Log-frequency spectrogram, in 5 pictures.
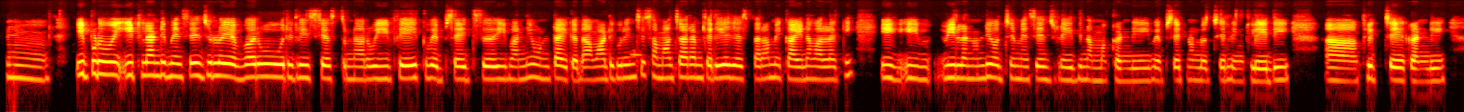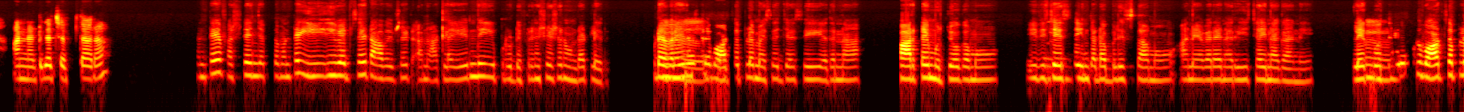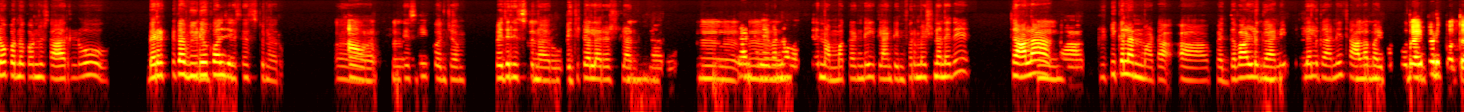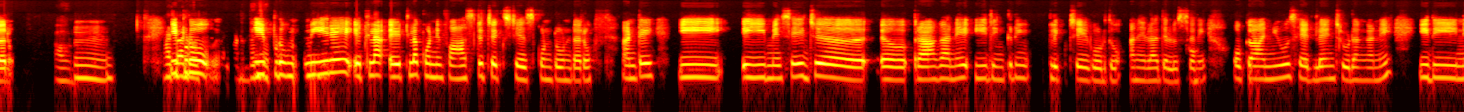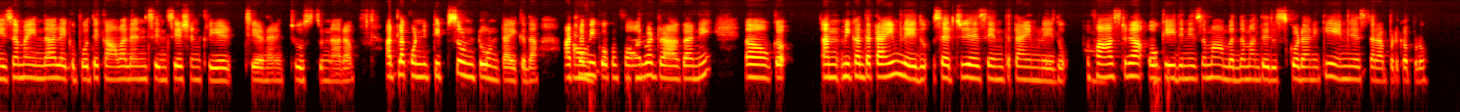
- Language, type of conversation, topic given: Telugu, podcast, వాట్సాప్ గ్రూపుల్లో వచ్చే సమాచారాన్ని మీరు ఎలా వడపోసి నిజానిజాలు తెలుసుకుంటారు?
- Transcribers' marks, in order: tapping; in English: "రిలీజ్"; other background noise; in English: "వెబ్‌సైట్"; in English: "క్లిక్"; in English: "ఫస్ట్"; in English: "వెబ్‌సైట్"; in English: "వెబ్‌సైట్"; in English: "డిఫరెన్షియేషన్"; in English: "వాట్సాప్‌లో మెసేజ్"; in English: "పార్ట్ టైమ్"; in English: "రీచ్"; in English: "వాట్సాప్‌లో"; in English: "డైరెక్ట్‌గా వీడియో కాల్"; in English: "డిజిటల్"; in English: "ఇన్ఫర్మేషన్"; in English: "క్రిటికల్"; static; in English: "ఫాస్ట్ చెక్స్"; in English: "క్లిక్"; in English: "న్యూస్ హెడ్‌లైన్"; in English: "సెన్సేషన్ క్రియేట్"; in English: "టిప్స్"; in English: "ఫార్వర్డ్"; in English: "సెర్చ్"; in English: "ఫాస్ట్‌గా"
